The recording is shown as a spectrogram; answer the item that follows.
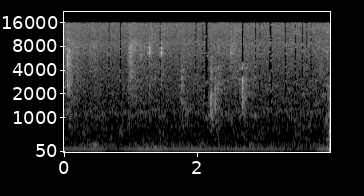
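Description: Faint computer keyboard keystrokes, about half a dozen separate clicks spread over the first three seconds, over a low steady hum.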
